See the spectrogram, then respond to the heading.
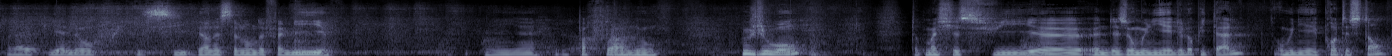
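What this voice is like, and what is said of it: Slight Dutch accent in French. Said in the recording (French): “J'ai un petit accent d'origine néerlandaise.”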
